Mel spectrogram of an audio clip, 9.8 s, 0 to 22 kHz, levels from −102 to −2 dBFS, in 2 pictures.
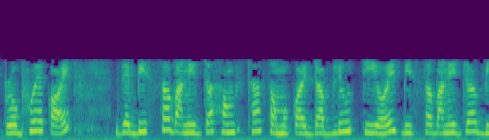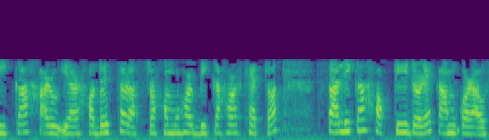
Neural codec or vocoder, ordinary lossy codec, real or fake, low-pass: none; none; real; 3.6 kHz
